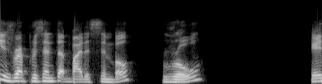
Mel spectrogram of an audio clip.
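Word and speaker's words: rho: So density is represented by the symbol row. Okay. So row is spelled as R H O.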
